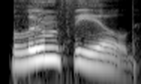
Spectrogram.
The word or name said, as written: bloomfield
